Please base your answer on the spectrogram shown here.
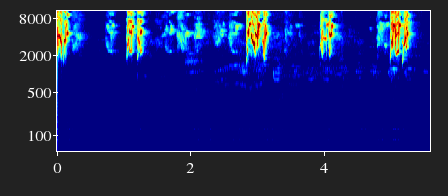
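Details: Pet lovebirds making sharp, high chirps in separate bursts about a second apart, with faint softer twitters in the gaps.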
